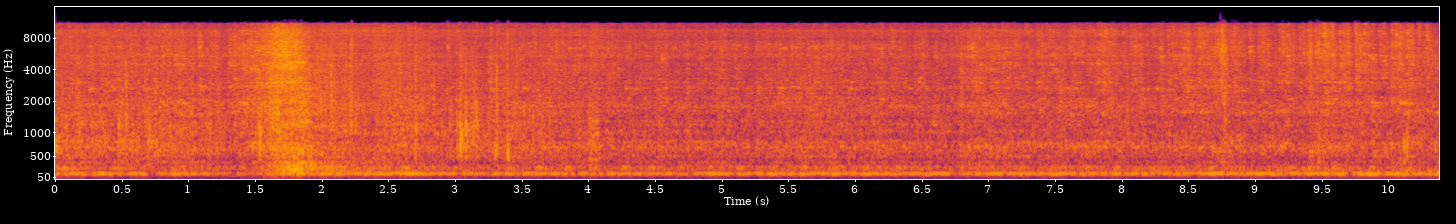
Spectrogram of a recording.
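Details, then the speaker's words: 1969 Mustang V8 at idle just after a new dual exhaust replaced straight headers: low, steady burble with a muted exhaust note and no ticks or knocks. Much quieter than before; healthy and even. "Sounds a lot better. Yeah. Yeah, you can hear yourself think in the car now."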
